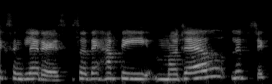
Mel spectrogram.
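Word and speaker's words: Modelle: so they have the modell lipstick which is spelled m-o-d-e-l-l-e like a french sort of thing it's a new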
